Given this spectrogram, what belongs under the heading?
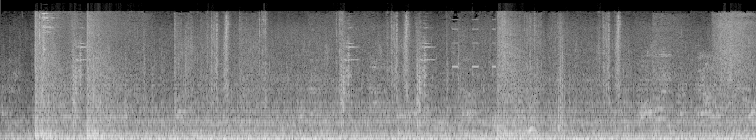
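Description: Loud booming blasts from bombs in a multiplayer shooting game, several sharp explosive hits scattered across the stretch over constant game noise and rumble, with players talking over the action.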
